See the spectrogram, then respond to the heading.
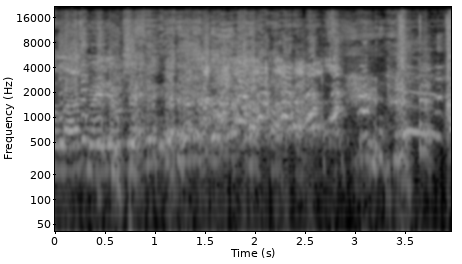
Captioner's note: laughing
